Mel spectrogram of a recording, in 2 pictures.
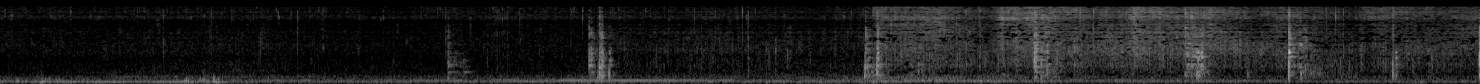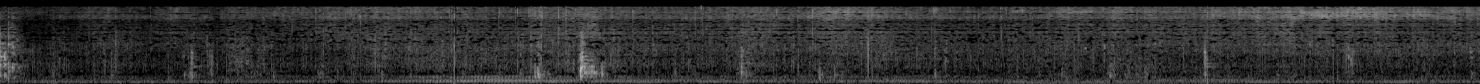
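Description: Chopped chillies, shallots and garlic frying in oil in an aluminium wok over a wood fire, with a metal spoon stirring and knocking against the pan. About nine seconds in the sizzle suddenly gets much louder and stays that way, with manyung fish heads now frying in the wok, and it builds further toward the end.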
